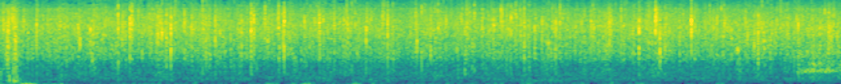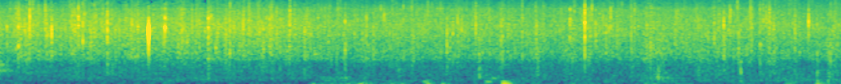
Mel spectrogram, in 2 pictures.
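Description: Steady rain falling in the forest: an even hiss with many small sharp drop ticks. A few soft low thumps come near the end.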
